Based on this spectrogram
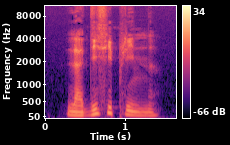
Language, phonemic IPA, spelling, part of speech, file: French, /di.si.plin/, discipline, noun / verb, Fr-discipline.ogg
- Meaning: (noun) 1. discipline, sanction 2. discipline, self-control 3. discipline, branch; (verb) inflection of discipliner: first/third-person singular present indicative/subjunctive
